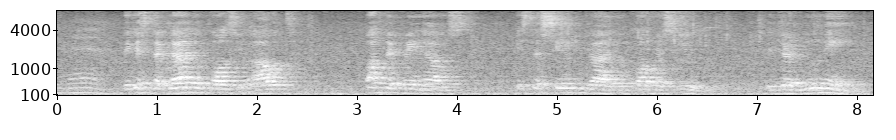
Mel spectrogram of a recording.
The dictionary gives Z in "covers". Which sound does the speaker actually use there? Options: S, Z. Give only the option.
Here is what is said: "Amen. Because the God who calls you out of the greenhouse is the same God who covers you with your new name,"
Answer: S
